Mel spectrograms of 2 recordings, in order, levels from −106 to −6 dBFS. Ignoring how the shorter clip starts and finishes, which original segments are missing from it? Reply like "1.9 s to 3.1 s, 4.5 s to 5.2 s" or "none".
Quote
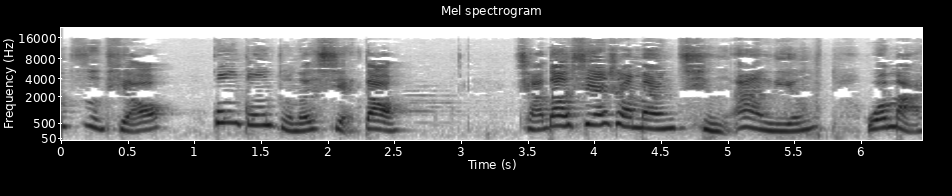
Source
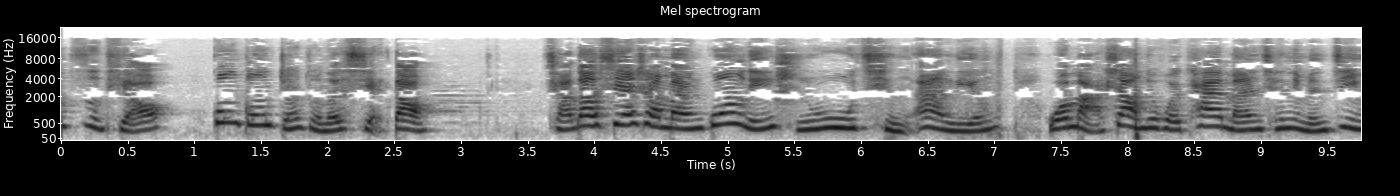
1.6 s to 1.8 s, 4.8 s to 6.0 s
